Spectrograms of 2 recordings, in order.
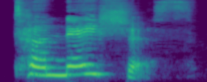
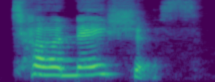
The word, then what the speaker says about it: tenacious: Tenacious. Tenacious. Do you hear the sound in the first syllable? The first syllable in the word tenacious is unstressed.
